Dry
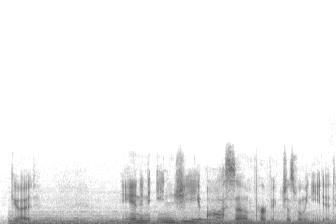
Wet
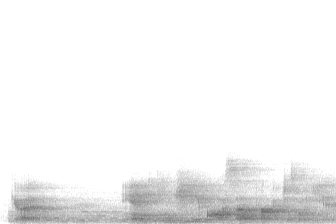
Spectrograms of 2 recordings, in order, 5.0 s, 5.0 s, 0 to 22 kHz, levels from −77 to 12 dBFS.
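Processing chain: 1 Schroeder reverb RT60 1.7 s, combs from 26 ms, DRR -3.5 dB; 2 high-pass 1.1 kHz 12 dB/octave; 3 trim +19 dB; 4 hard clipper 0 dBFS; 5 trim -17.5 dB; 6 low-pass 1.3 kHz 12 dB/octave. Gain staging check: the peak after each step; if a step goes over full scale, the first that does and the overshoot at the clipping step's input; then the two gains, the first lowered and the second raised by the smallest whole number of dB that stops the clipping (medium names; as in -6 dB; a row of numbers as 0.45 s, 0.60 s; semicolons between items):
-4.5 dBFS, -9.5 dBFS, +9.5 dBFS, 0.0 dBFS, -17.5 dBFS, -17.5 dBFS; step 3, 9.5 dB; step 3 +9 dB, step 5 -7.5 dB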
